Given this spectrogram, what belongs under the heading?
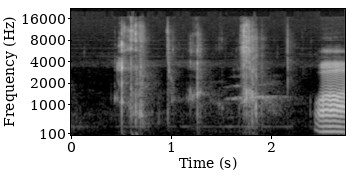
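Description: Crunchy spicy tapioca chips are bitten and chewed in a series of crisp, close crunches, with a voice starting to talk at the end.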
